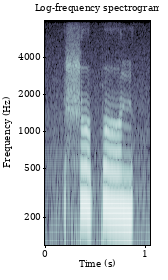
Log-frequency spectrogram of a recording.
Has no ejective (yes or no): yes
